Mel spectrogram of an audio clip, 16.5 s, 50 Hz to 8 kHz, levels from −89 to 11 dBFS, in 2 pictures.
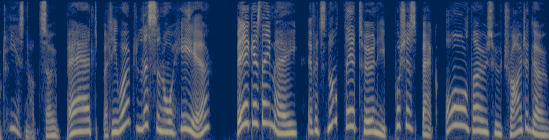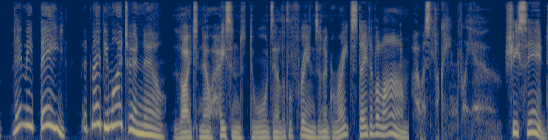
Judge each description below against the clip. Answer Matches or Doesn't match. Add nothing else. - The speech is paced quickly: Matches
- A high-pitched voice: Matches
